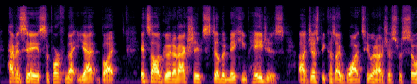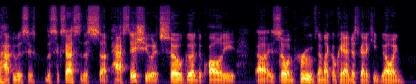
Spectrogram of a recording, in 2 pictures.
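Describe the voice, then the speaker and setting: The speaker talks at a very fast pace. Pitch varies in an ordinary way. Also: man, medium pitch for a man. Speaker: artist, returning podcast guest. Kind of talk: casual chat.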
